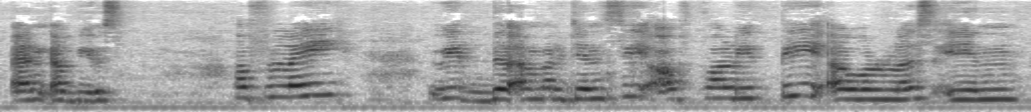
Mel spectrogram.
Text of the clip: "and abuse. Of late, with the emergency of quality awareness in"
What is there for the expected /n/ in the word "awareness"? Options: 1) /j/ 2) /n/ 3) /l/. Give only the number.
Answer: 3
